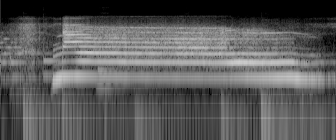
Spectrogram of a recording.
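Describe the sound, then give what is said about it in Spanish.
One long, drawn-out cat meow, loud, holding a steady high pitch for nearly three seconds before tapering off, with soft low thumps underneath. “¡Miau! Contestó el gato con dulzura.”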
